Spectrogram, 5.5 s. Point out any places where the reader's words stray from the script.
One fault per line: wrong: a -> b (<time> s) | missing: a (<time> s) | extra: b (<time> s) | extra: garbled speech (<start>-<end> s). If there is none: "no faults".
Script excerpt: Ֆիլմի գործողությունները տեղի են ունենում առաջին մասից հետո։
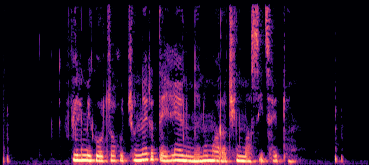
no faults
